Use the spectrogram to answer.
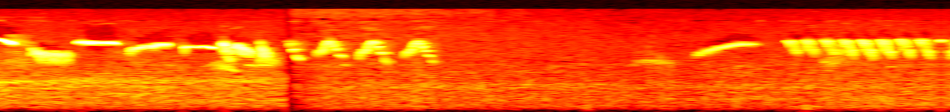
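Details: Eurasian skylark singing bursts of high warbled notes and quick repeated trilled chips, a brief pause, then a rising whistle leading into a rapid rattling series of short notes.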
